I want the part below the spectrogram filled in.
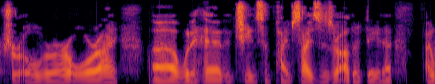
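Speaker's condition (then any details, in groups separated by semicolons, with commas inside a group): No condition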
